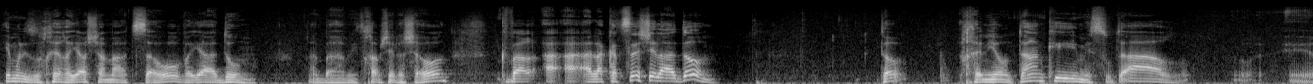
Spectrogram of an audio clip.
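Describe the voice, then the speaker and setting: A man in his seventies tells his wartime memories in an interview. His low voice is rough and gravelly. He tells it vividly and mimics the people he quotes. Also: darkish tone. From Israel. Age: 70s. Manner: vivid storytelling that acts out the voices of others. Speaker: war veteran interviewee. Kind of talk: recounting war memories in an interview.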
